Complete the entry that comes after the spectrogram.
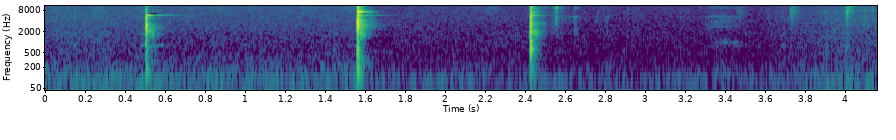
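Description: A wrapped geode is gently tapped with a hammer three times, each tap a sharp, bright, high-pitched click with almost no ring. The geode cracks open, revealing crystals inside.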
